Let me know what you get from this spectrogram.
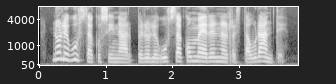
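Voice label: He doesn't like to cook but he likes to, Spanish, female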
